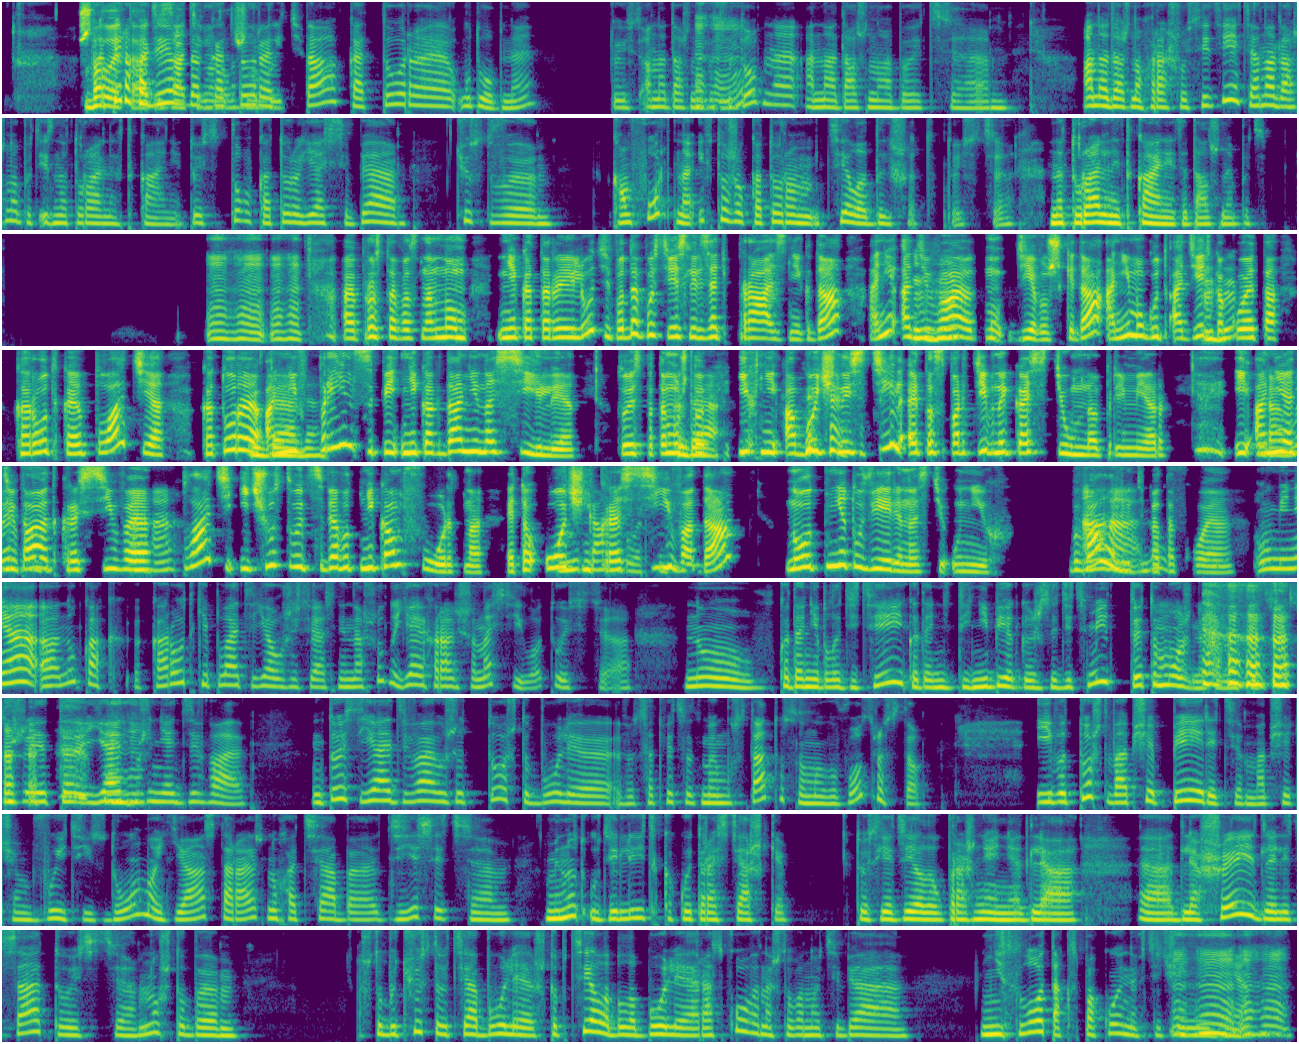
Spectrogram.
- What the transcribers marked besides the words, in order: tapping; other background noise; chuckle; laugh
- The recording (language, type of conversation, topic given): Russian, podcast, Какие простые привычки помогают тебе каждый день чувствовать себя увереннее?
